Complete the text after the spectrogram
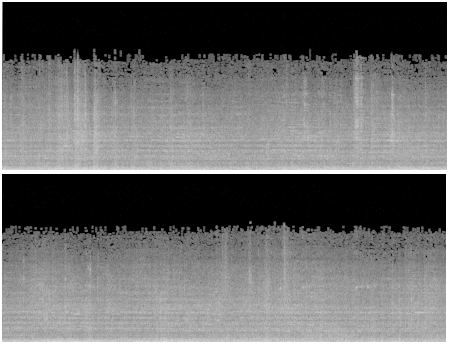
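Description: A crossing bell rings rapidly and steadily.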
